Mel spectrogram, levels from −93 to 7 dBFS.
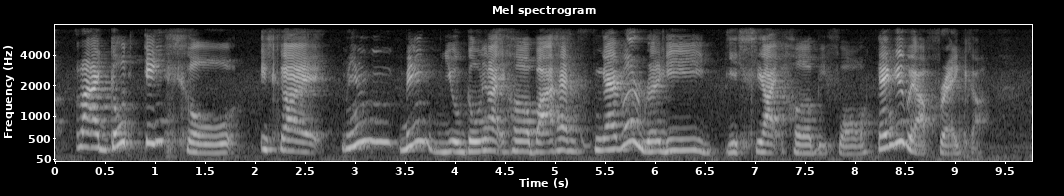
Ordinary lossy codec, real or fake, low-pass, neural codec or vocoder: none; real; 7.2 kHz; none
